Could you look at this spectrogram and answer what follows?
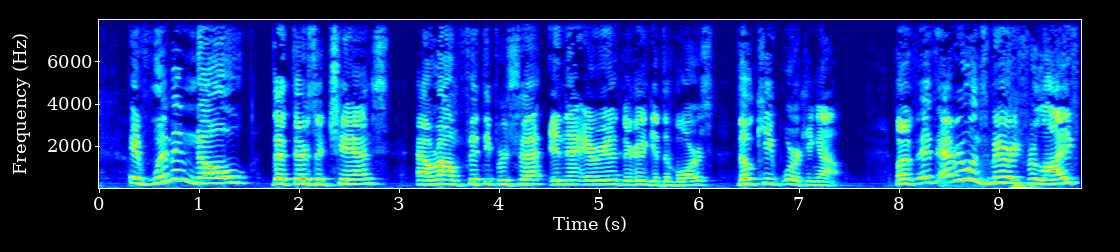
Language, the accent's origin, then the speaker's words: English; Los Angeles, California, United States; they automatically hate me because I'm from Los Angeles, which means I'm a fake comic.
